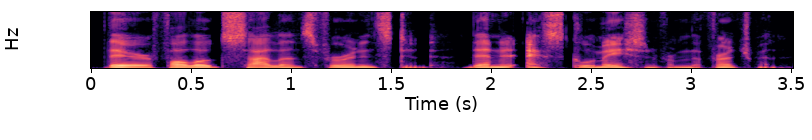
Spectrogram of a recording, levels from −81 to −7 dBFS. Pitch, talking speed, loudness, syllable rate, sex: 130 Hz, 205 wpm, -21 LUFS, 6.9 syllables/s, male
